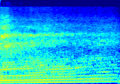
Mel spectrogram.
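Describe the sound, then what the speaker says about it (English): A car engine roars loudly in a parking lot, a strong sustained tone with a slight pitch drift over about a second, close and dominant with no voices. "People trying to be silly with their cars. I'm not scared of your engine, dude."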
